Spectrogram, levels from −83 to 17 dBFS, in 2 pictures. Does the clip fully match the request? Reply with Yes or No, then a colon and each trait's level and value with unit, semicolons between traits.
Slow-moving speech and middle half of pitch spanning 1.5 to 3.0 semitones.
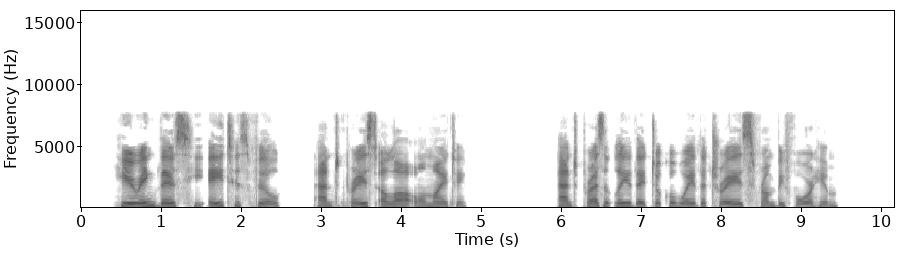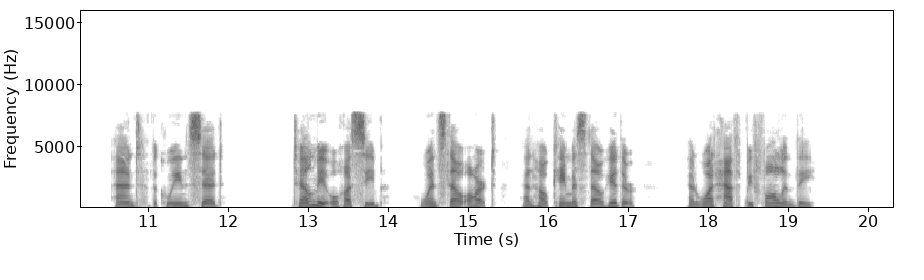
Yes: slow, 120 wpm; average, 2.7 semitones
